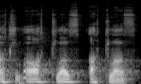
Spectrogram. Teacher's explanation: atlaz sözündə vurğu ikinci hecanın üzərinə düşür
